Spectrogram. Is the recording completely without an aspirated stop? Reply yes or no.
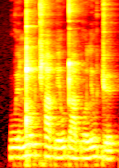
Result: no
